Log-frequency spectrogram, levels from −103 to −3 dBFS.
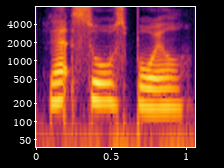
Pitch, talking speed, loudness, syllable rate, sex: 195 Hz, 170 wpm, -18 LUFS, 4.7 syllables/s, female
